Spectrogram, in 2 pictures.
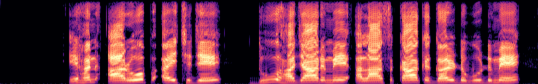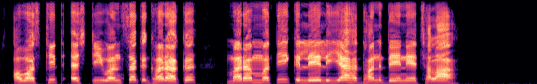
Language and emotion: Maithili, neutral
